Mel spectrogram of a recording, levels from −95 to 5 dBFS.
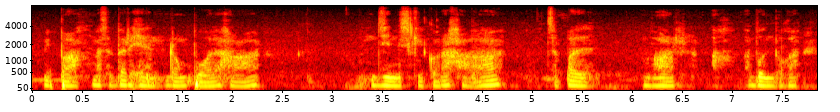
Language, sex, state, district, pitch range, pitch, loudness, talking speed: Mizo, male, Mizoram, Aizawl, 105-115 Hz, 110 Hz, -22 LUFS, 155 wpm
